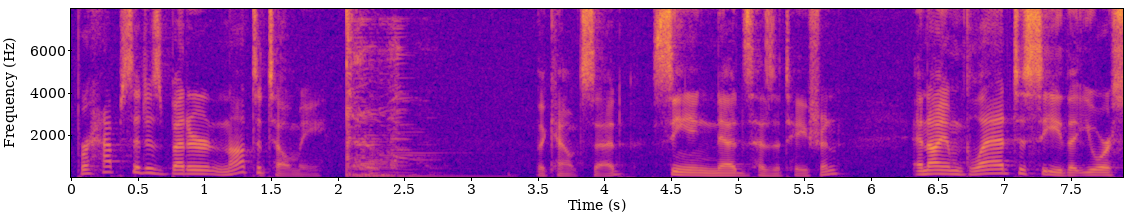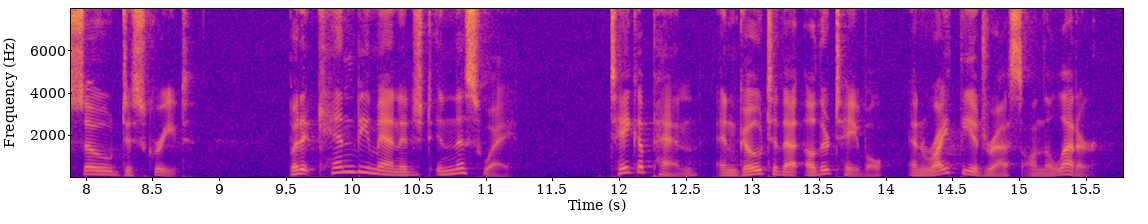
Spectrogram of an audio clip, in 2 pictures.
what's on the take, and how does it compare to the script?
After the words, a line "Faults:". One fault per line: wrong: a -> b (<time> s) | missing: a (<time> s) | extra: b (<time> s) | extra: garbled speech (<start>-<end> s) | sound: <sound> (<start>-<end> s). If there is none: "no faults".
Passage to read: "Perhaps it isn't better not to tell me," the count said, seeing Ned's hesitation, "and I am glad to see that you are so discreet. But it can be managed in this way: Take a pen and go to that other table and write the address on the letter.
"Perhaps it is better not to tell me," the count said, seeing Ned's hesitation, "and I am glad to see that you are so discreet. But it can be managed in this way: Take a pen and go to that other table and write the address on the letter.
Faults:
wrong: isn't -> is (0.6 s)
sound: thud (2.1-3.4 s)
